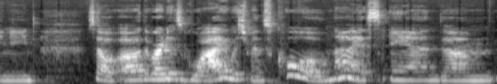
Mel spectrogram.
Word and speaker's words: guay: So the word is guay, which means cool, nice, and it's a G-U. In that case, you have gu sound, G-U. Again, it's a strong G, and you pronounce the letter U.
